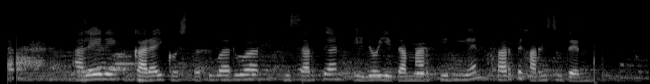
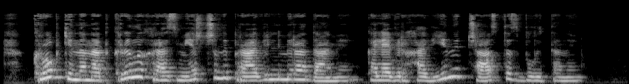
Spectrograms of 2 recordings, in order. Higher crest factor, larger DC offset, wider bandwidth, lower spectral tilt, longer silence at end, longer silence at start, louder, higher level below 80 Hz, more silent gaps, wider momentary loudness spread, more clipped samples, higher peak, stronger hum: about the same, 20 dB vs 16 dB; neither; about the same, 11 kHz vs 11.5 kHz; about the same, -5.5 dB/octave vs -5 dB/octave; second, 0.1 s vs 0.45 s; about the same, 0.05 s vs 0.05 s; second, -29 LUFS vs -17 LUFS; second, -80 dBFS vs -54 dBFS; neither; about the same, 12 LU vs 10 LU; neither; second, -10 dBFS vs -2 dBFS; neither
